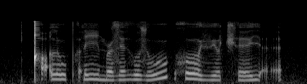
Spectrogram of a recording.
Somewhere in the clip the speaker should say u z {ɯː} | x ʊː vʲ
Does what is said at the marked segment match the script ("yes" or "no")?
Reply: no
